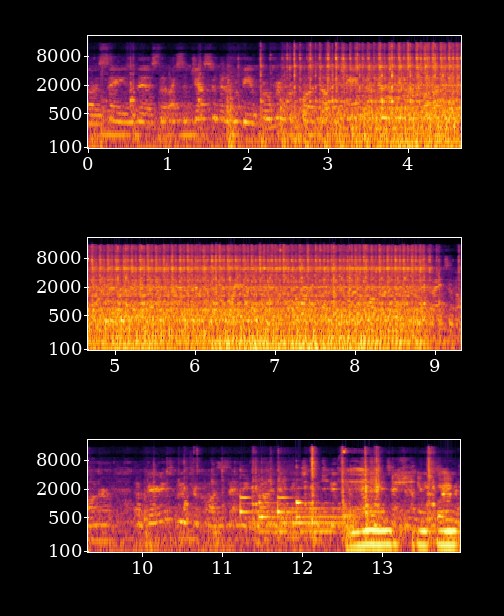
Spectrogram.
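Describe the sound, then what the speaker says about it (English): An embroidery machine runs steadily while stitching a placement line for a baseball appliqué design, its rapid needle chatter continuous for several seconds before stopping, followed by quieter handling sounds and a voice speaking. "we're going to stitch another placement line"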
